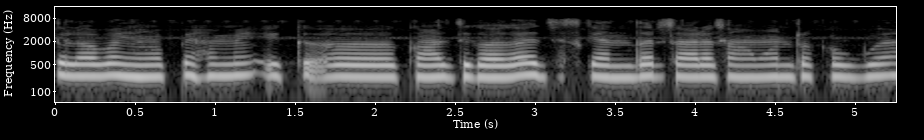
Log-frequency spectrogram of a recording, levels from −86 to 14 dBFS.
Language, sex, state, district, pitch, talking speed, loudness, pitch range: Hindi, female, Bihar, Saharsa, 245 Hz, 205 wpm, -20 LUFS, 240-255 Hz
